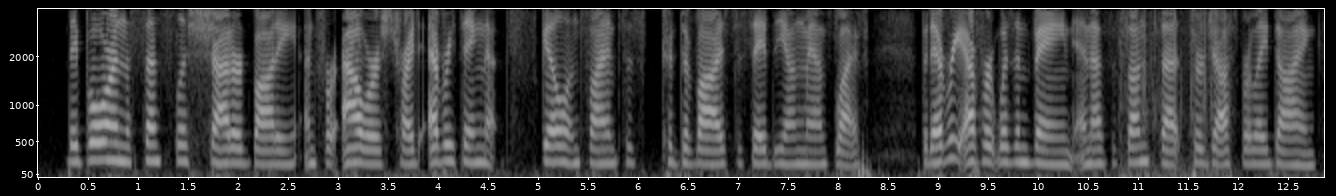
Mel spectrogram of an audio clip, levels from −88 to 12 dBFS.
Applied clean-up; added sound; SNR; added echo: none; Crumpling, crinkling / Crackle; 17 dB; none.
